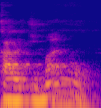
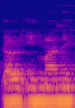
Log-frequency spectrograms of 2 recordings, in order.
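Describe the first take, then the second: First: The last word ends with a u sound. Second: The last word ends with an i sound. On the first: The speaker calls it wrong. "enggak enggak kal imanu" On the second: The speaker calls it right. "makanya dibaca imani"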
